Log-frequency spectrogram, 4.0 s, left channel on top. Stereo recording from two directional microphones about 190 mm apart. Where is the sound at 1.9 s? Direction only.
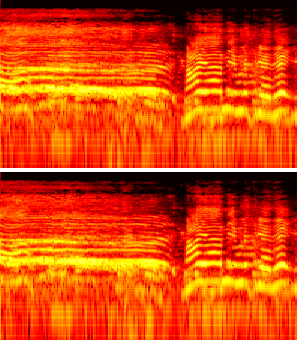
15° right (ahead or behind).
